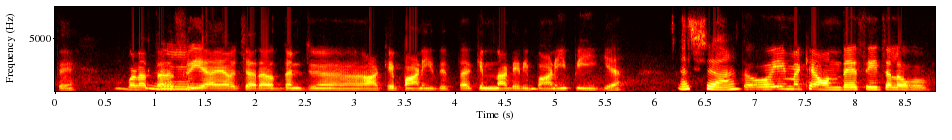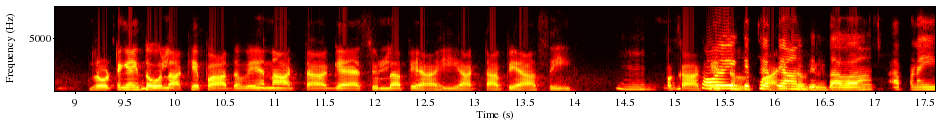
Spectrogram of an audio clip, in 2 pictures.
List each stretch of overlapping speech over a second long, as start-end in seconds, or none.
14.9-16.7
